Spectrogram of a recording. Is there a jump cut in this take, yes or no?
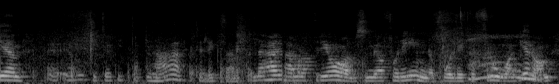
yes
